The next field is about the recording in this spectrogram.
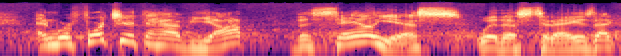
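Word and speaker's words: Jaap Wesselius: And we're fortunate to have Jaap Vesalius with us today, is that correct? Yeah, you pronounce it pretty well, thank you.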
